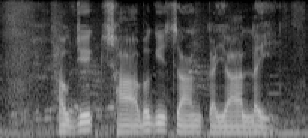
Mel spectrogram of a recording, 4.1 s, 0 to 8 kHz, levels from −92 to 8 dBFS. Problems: none marked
